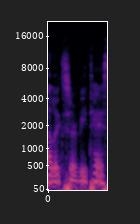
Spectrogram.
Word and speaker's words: Elixir Vitae: It's really We're talking about the Elixir Vitae. Is that how you say it? – Yeah, Elixir Vitae Serum. Vitae. And it has an eye serum as well.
